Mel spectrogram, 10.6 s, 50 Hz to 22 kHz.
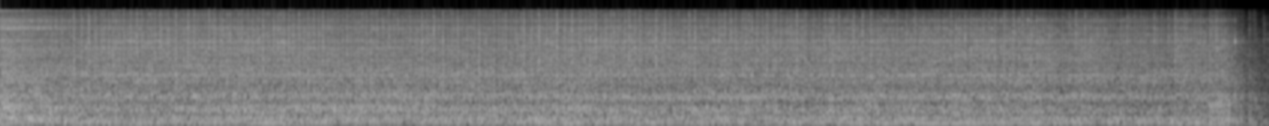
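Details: STIHL 028 AV Super chainsaw, rebuilt with non-OEM parts after being run on straight gas, started choked: high, thin, ragged buzz with an uneven beat, running lean; opening the low-speed jet a bit made it sound a little better.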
